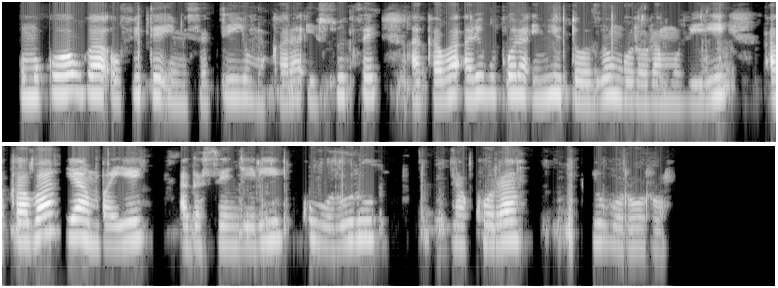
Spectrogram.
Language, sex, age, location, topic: Kinyarwanda, female, 18-24, Kigali, health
